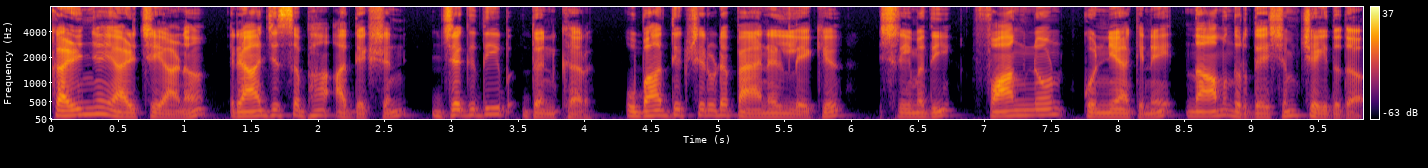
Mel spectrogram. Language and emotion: Malayalam, neutral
